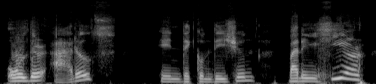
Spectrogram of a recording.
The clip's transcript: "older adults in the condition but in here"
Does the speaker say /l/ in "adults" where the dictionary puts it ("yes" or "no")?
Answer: yes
